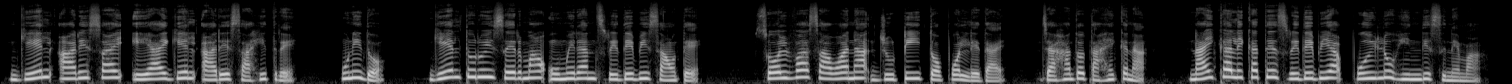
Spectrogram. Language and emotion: Santali, neutral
